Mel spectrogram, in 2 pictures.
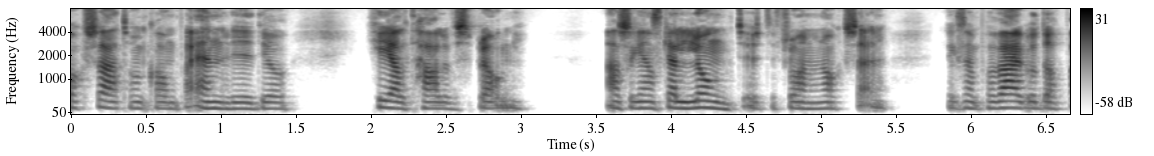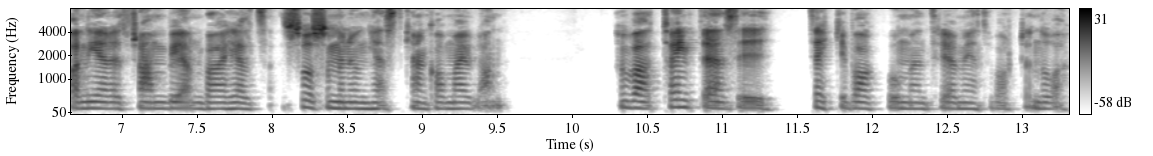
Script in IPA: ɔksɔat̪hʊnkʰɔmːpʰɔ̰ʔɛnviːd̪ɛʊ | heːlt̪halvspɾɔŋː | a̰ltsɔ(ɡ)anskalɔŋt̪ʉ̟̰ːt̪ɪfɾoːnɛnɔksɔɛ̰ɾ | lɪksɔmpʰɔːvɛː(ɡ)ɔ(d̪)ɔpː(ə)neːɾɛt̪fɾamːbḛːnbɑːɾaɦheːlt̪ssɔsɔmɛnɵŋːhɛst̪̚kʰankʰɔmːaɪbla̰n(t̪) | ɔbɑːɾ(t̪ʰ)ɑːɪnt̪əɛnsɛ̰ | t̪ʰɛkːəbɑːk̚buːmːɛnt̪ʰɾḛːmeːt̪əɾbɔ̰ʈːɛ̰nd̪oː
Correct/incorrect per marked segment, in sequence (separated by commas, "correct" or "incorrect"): correct, correct, correct, incorrect, incorrect, correct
